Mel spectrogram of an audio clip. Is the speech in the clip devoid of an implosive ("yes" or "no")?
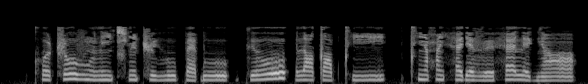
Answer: no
